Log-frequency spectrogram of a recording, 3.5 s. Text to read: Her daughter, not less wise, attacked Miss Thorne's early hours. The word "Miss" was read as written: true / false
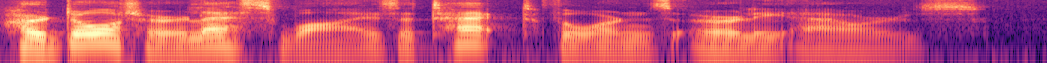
false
